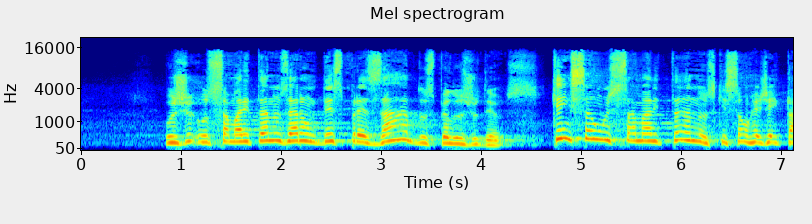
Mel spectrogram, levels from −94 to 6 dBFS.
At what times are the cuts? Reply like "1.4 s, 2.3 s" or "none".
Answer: 4.6 s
